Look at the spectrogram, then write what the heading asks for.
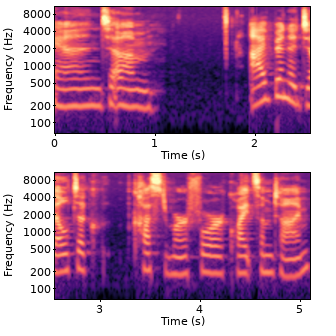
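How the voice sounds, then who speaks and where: A woman with a slight Southern US accent speaks at a very slow pace, with long, frequent pauses. Her intonation stays fairly even. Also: medium pitch for a woman. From US South. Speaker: marketing executive. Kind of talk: panel discussion. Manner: hesitant, many filler words.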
